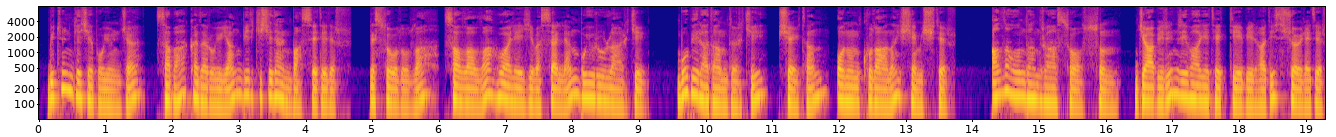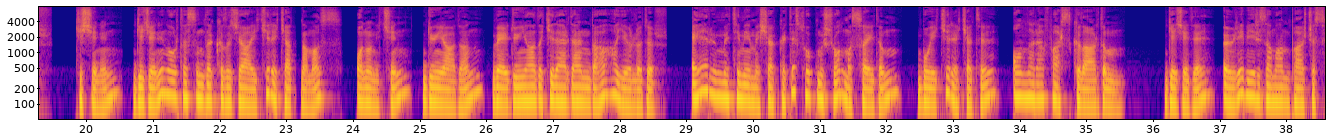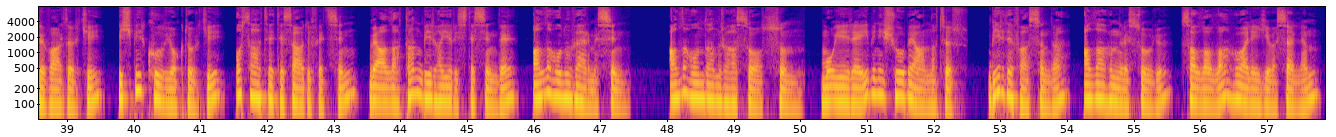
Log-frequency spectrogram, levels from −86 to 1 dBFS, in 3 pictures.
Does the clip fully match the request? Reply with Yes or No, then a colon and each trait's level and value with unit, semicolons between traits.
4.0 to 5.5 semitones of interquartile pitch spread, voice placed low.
Yes: average, 4.5 semitones; low, 110 Hz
